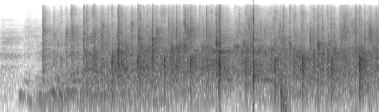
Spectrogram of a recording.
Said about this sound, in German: alle Männer wollen jetzt klatschen.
